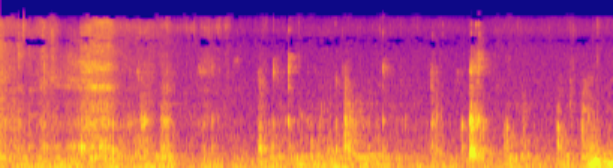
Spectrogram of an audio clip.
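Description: Close-miked chewing of a momo dumpling topped with tomato achar: soft wet mouth noises and small clicks, with one sharper click about three seconds in.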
